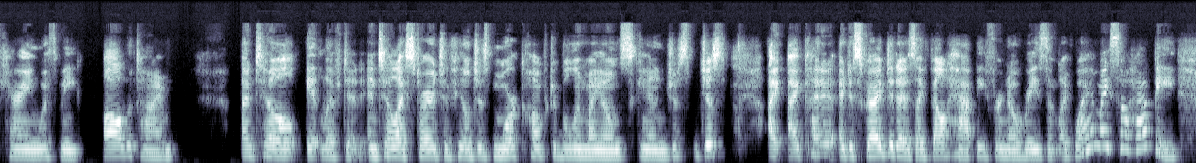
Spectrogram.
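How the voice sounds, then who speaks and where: A woman with a plain, everyday voice at a medium pitch. Her pitch varies in an ordinary way, and she talks at a moderate pace. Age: 60s. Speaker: direct sales member. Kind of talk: testimony.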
